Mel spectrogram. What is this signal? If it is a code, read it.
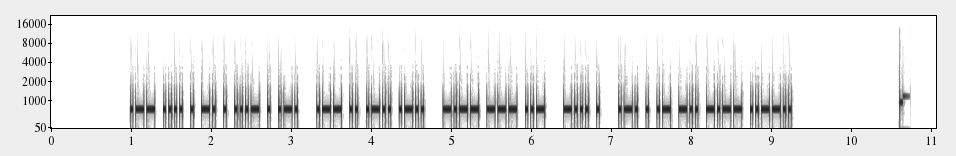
Morse code, heard as a keyed tone, about 34 wpm, 700 Hz. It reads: WHENEVER WILL YOU BE READY?
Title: Sentences from Top 1200 Words 35wpm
